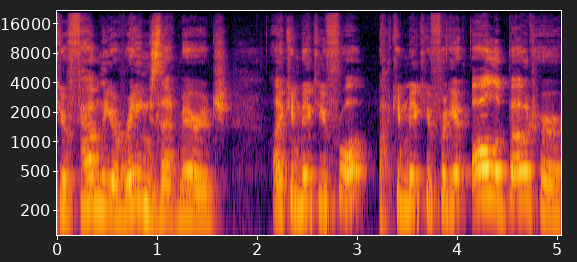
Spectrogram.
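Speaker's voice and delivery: hammed-up passionate persuasion; soap opera drama. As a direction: plead like a soap opera temptress. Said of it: "a little soap opera drama".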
